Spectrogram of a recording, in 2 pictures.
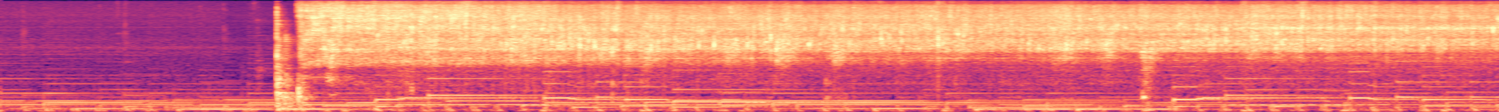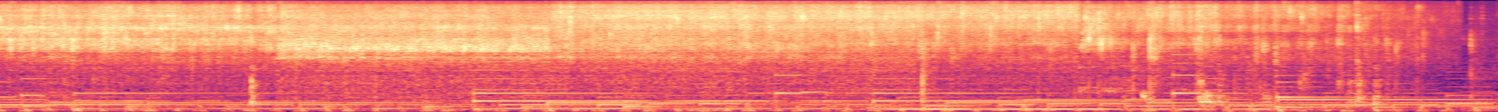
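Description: Minced pork frying in hot vegetable oil in a nonstick pan. The loud sizzle starts suddenly about two seconds in as the meat goes into the oil, with occasional taps and scrapes of a wooden spoon stirring it, and it dies down near the end.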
